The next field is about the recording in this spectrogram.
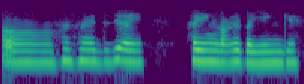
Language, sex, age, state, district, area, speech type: Manipuri, female, 18-30, Manipur, Kangpokpi, rural, conversation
